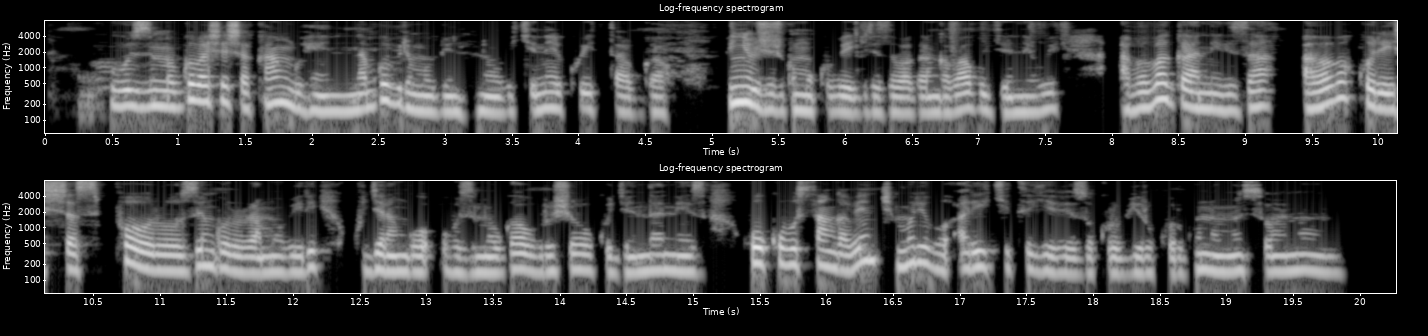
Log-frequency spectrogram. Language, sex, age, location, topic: Kinyarwanda, female, 18-24, Kigali, health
